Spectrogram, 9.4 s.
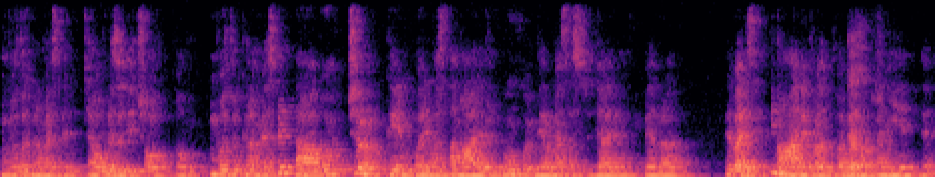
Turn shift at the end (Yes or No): No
